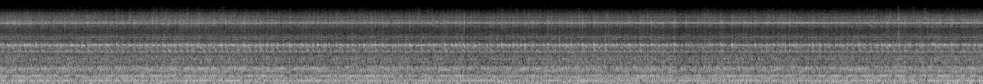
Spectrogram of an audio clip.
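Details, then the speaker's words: Lathe finishing cut with a hand-ground, honed right-hand HSS turning tool bit at a slowed feed of 0.004 in (0.1 mm) per rev and 0.040 in depth; steady cutting hiss, constant spindle hum, no chatter; good finish, improvable. "and that's a pretty good finish there but we can do better"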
